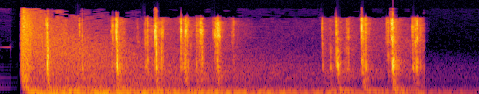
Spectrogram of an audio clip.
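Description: Keyboard-typing sound effect: a sudden hit fading into a low rumble, then a quick run of about seven keystroke clicks, a short pause, and a second run of clicks near the end.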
